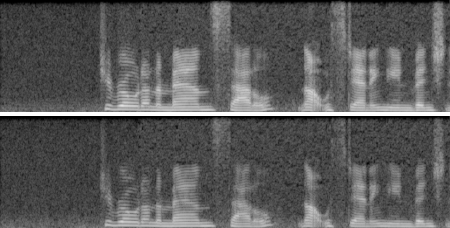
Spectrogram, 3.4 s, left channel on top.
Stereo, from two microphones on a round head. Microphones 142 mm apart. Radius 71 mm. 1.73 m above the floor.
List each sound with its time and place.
0.8 s a woman speaking: 55° left (ahead or behind)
